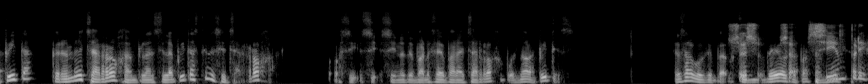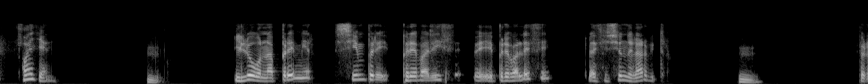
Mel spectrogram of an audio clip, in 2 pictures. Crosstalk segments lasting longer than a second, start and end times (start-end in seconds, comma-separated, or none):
7.2-8.6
